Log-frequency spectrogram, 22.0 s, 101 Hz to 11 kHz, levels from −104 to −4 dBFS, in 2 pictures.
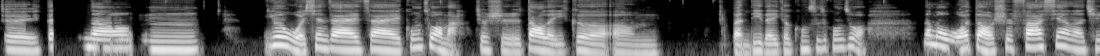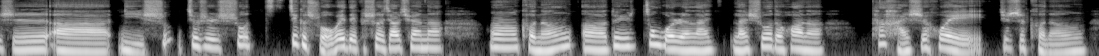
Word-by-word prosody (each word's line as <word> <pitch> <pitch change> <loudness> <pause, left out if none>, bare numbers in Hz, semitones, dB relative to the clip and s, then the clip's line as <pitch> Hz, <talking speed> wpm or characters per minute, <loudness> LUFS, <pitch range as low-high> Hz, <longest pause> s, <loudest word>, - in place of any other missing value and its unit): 对， 170 -3 -1
但 220 - +2 0.3
是 225 - -5
呢。 220 - +5 0.5
嗯， 175 0 0 0.6
因 250 +2 -1
为 265 - +8
我 230 - +5
现 200 +7 -2
在 175 -3 +6
在 170 -3 +4
工 210 +5 -5
作 215 -5 +4
嘛， 140 -4 -2 0.2
就 175 - -5
是 150 -3 -5
到 180 -2 +6
了 145 -3 +1
一 140 - -8
个， 150 -3 0
呃， 135 -2 -5 1.0
本 - - +2
地 160 +3 -3
的 140 -1 0
一 - - -4
个 155 +1 -5
公 180 +4 -6
司 190 +2 -8
工 205 +1 -6
作。 225 0 -3 0.5
那 - - +2
么 245 -4 +5
我倒 180 -4 +5
是 195 +5 -6
发 220 +4 +6
现 235 0 0
了， 180 -3 -1
其 195 +3 -7
实， 175 0 -2
呃， 150 -2 +1
你 160 -5 -4
说 145 - -4
就 245 -3 -1
是 215 -2 -3
说 255 +6 -3 0.2
这 - - -8
这 295 - 0
个 255 - +1
所 - - -1
谓 215 +3 +2
的 205 - 0
一 - - -2
个 180 - -17
社 200 +3 -2
交 195 +1 +3
圈 205 +1 -1
呢， 200 -1 -2 0.5
呃， 210 -1 0
可 185 -4 -1
能， 190 +9 0
呃， 175 -2 +1
对 235 +5 -1
于 230 0 -3
中 280 -2 +1
国 185 -6 +4
人 165 -1 +2
来 165 +1 -1
来 165 -1 -1
说 225 +6 -1
的 185 -2 0
话 185 +1 +1
呢， 165 -2 -2 0.5
它 285 - -5
还 155 - -3
是 205 +5 -1
会 180 -8 0
就 205 - -9
是 200 0 -1
可 155 -4 -5
能， 145 +4 -5
180 Hz, 220 characters per minute, -21 LUFS, 165-210 Hz, 1.0 s, 为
